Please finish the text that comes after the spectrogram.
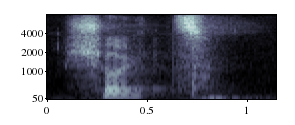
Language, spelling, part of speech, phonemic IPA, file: German, Schulz, proper noun, /ʃʊlt͡s/, De-Schulz.ogg
- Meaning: a common surname originating as an occupation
